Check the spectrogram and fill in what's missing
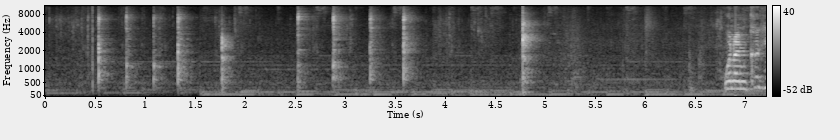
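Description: Brussels sprouts dropped into a pan of hot olive oil, a run of sharp, close clatters and clinks at an uneven pace with a faint sizzle underneath, no talk over it.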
